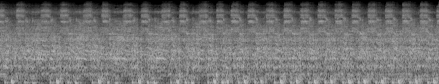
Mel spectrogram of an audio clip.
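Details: KTM TPI two-stroke, fresh engine, long-sat bike, freshly charged battery, strong spark: fast even cranking pulses about five a second with hissy clatter, tries but never catches; fuel pump runs only faintly, owner suspects it isn't pumping enough.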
